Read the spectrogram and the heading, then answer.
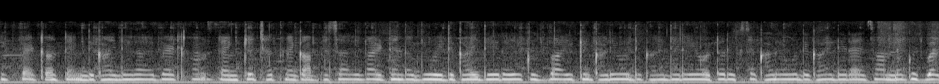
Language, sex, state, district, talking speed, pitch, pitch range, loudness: Hindi, female, Bihar, Darbhanga, 270 wpm, 225 Hz, 215-230 Hz, -15 LUFS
